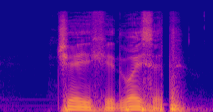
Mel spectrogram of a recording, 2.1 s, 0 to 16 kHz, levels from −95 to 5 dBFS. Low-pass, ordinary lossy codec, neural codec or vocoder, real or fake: 10.8 kHz; none; none; real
